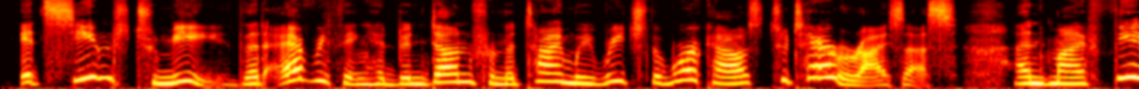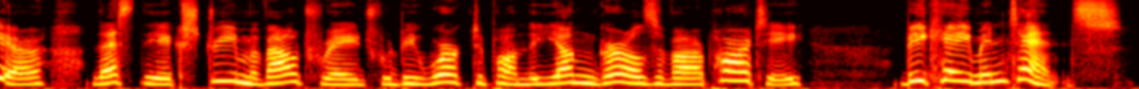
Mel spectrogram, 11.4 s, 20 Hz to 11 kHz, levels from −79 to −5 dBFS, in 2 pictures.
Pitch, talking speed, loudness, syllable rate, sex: 255 Hz, 205 wpm, -17 LUFS, 5.9 syllables/s, female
